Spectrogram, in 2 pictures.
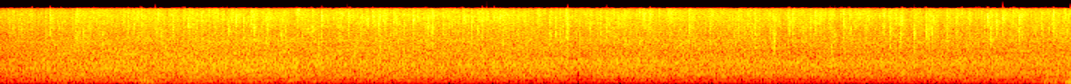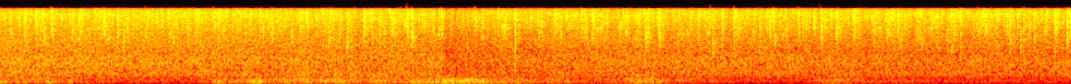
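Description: Heavy rain falling steadily, a dense hiss of drops. From about halfway in a low rumble of thunder rolls in, strongest about two-thirds of the way through, then fades near the end.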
